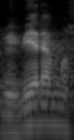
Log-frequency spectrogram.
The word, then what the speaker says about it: viviéramos: Yo viviera, tú vivieras, él viviera, nosotros viviéramos, ustedes vivieran, ellos vivieran. Y aún así, primera de plural sería la única que tiene acento. Viviéramos, tendría acento en la E.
